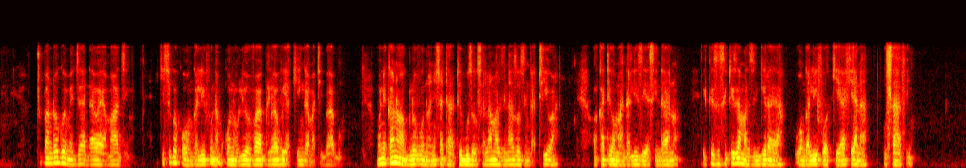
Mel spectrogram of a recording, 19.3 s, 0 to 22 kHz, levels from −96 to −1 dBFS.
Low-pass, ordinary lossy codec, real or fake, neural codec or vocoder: 7.2 kHz; Opus, 16 kbps; real; none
